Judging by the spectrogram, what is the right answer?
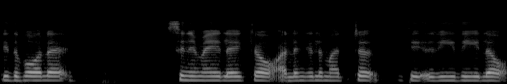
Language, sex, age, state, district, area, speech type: Malayalam, female, 45-60, Kerala, Kottayam, urban, spontaneous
